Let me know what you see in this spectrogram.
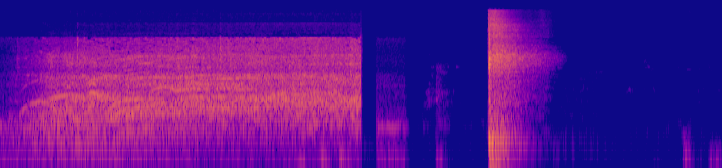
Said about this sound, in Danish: Jeg ved ikke, hvad det var for et skud, der lød her til sidst.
